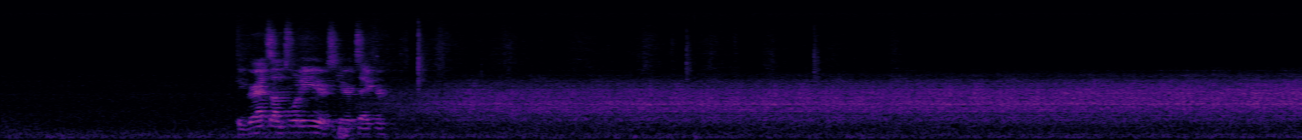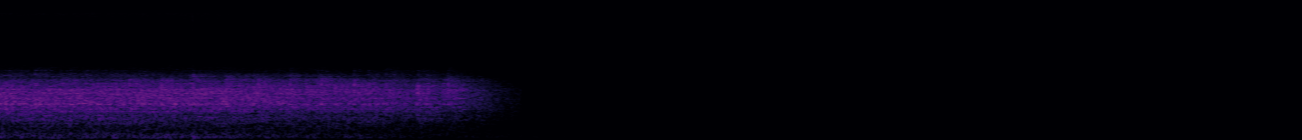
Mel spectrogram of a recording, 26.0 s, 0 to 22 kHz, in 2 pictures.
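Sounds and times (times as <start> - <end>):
steady rushing noise: 2.4 - 17.8.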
